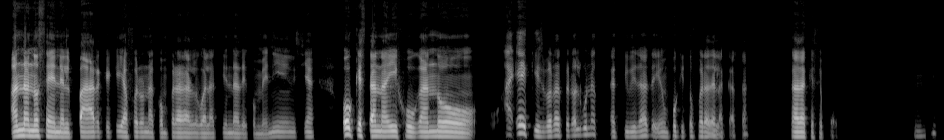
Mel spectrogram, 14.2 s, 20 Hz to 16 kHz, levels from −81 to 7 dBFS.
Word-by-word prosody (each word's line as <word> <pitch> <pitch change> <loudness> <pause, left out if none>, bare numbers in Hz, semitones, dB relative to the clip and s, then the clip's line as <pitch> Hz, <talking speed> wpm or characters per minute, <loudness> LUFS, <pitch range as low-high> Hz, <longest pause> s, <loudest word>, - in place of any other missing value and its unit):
andan, 140 +3 +7
no 140 - +7
sé, 135 -2 +3
en 120 -1 +3
el 115 -1 0
parque, 120 +1 0
que 130 +2 -13
ya 120 -2 0
fueron 120 0 -7
a 110 - -8
comprar 110 +1 -4
algo 110 -1 -5
a - - -4
la 100 0 -9
tienda 110 -1 -9
de 100 0 -13
conveniencia 120 +5 -12 0.4
o 175 0 +7
que 150 - +2
están 135 -2 +4
ahí 130 +1 +4
jugando 125 -3 +2 0.4
a - - -7
equis, 195 -11 -2
¿verdad?, 140 +2 -5
pero 145 - -12
alguna 170 +2 -10 0.2
actividad, 125 +2 -9
eh, - - -10
un 120 -1 -12
poquito 125 -1 -13
fuera 125 - -6
de 65 -2 -5
la - - -15
casa, - - -21 0.7
cada 120 -1 +4
que 115 -1 -17
se - - -19
puede. - - -31 1.2
Ujú. 135 +11 -27
120 Hz, 170 wpm, -22 LUFS, 115-130 Hz, 1.2 s, andan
